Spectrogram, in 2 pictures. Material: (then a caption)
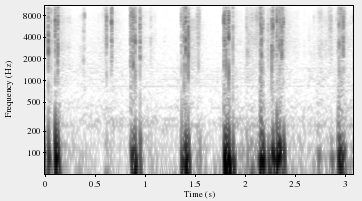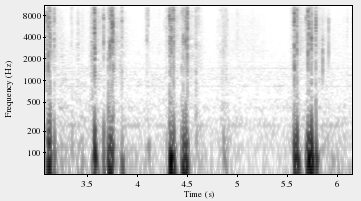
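Aluminium foil. Fingertips and nails scratch and crinkle the aluminium foil wrapped around a cube-shaped block. The result is irregular, closely spaced bursts of crisp crackling and scratching, each with a bright hiss on top and a soft low thump underneath. Every burst dies away almost at once.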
